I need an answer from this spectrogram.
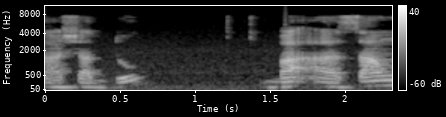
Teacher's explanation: দালটাকে double করে পড়তে হবে কিন্তু টান হবে না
